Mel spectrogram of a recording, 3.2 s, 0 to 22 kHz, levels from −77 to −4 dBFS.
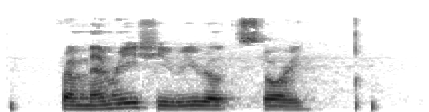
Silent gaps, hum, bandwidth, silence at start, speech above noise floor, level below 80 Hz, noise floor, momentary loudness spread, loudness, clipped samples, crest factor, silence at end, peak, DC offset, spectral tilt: none; none; 11.5 kHz; 0.05 s; 27 dB; -64 dBFS; -43 dBFS; 20 LU; -17 LUFS; under 0.1%; 16 dB; 0.4 s; -2 dBFS; under 0.1%; -4 dB/octave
